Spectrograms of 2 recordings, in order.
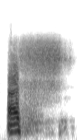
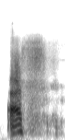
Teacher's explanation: sifatnya ada hams karena dia mendesis ya Ada sisa suara atau sisa nafas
